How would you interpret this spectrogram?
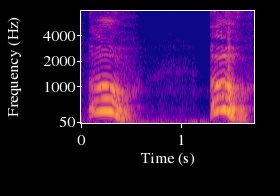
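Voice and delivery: two loud, high cringing oohs; squeamish ooh. Retold or imitated. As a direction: recoil aloud from body horror, twice. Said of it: "body horror moment in here where you're just like".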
